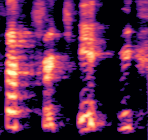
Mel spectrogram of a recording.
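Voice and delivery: laughing mock plea. Mock teenage prayer at altar.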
